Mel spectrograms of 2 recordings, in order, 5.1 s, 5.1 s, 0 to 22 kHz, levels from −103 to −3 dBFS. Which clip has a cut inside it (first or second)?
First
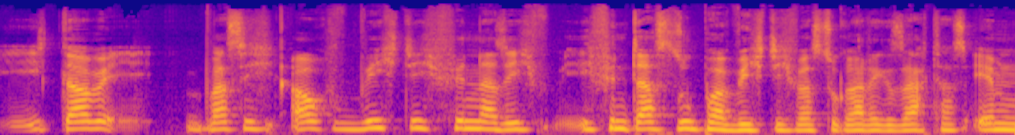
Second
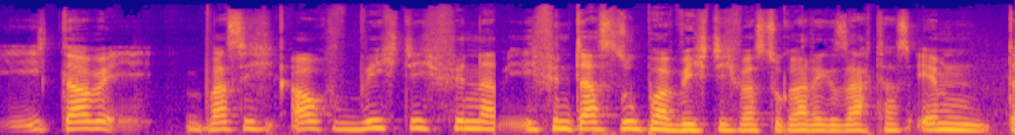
second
